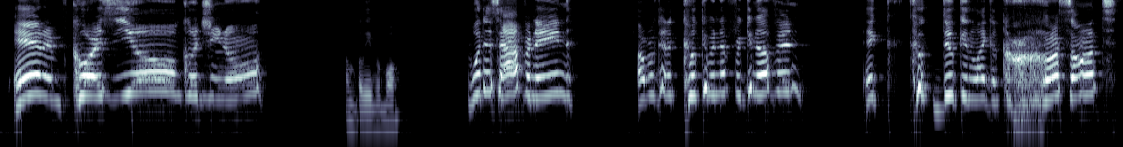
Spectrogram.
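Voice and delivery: high-pitched squeal of disbelief; outraged reaction. Real, not acted. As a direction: squawk it, scandalised. Reader reacts in outrage to scene.

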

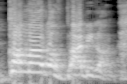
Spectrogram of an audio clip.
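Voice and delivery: high, urgent preacher's summons; shout. Acted. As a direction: call out each command in rhythmic bursts. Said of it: "the shout is a voice".

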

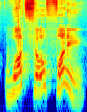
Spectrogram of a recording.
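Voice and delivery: very loud, put-on royal demand; indignant king. King confronts laughing boy, loud indignant demand. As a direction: boom it out at the giggler.

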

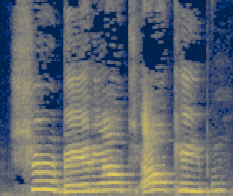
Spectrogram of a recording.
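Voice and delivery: put-on very high, loud sugary accent; sweet high mock Southern yes. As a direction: squeal it like an eager neighbor. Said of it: "I just love to do accents".

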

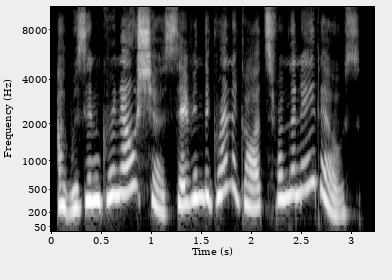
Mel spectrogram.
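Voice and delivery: put-on high, eager young girl's voice; excited girl explaining. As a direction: pitch climbing high as she insists. Girl excitedly explains her adventure.

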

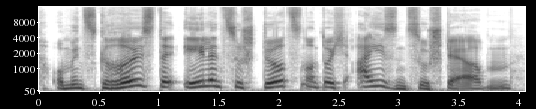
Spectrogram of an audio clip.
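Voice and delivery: high, loud cry of despair; anguished wailing lament. A narrator's reading. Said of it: "rang die Hände und rief aus".

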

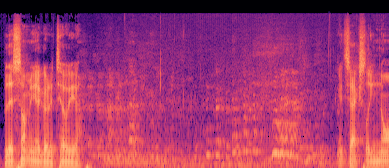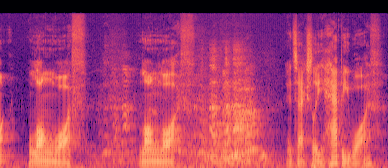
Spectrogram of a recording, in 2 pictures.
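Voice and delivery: lightly voiced dad making a sincere speech; heartfelt dad. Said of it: "And he said".

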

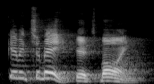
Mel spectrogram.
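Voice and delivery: high, loud snapping retort; squabbling. Acted. One thief argues with the other over the chicken, angry shout. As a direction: grab it back and shout him down.

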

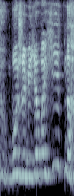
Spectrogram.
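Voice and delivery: woman finding out she is pregnant, overwhelmed; tearful shock. Acted. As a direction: gasp it out half crying.

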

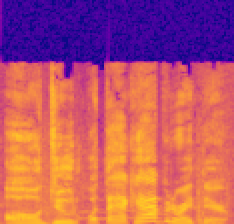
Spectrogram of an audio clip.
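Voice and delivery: loud startled disbelief; surprised outburst. Real, not acted. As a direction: react loud to a sudden mistake. Game mishap, shocked outburst.

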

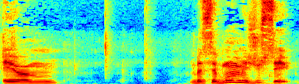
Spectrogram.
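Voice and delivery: snack stick at mouth; speaking between bites; talking while chewing. Real, not acted.

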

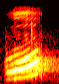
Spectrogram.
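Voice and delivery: ओ held long and loud; prolonged ओ. Shown as a demonstration. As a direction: sustain ओ like a call. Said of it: "इस तरीके से". (ओ को ज़ोर से देर तक खींचना)

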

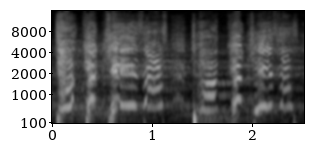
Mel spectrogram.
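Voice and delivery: full-force, high-pitched ecstatic shout; screaming hallelujahs in joyful shock; bawling praise. Retold or imitated. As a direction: bawl it out slowly at the top of your voice. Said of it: "she started to bawl".

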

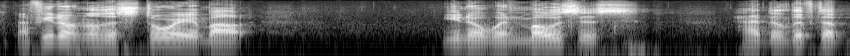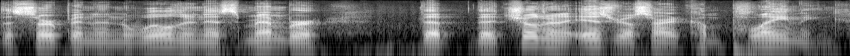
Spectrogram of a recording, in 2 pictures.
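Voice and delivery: usual speaking voice

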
